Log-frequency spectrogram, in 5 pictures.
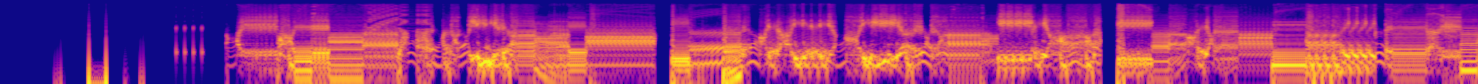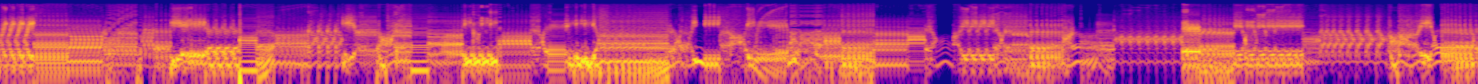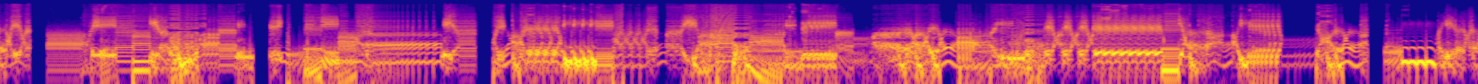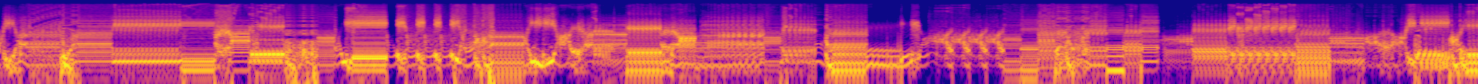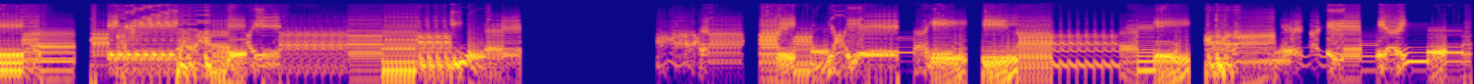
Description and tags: A nother hardcore loop.
If i had to give it a girls name i would pick,
.... Lacy
breakcore, dancefloor, devastation, skinny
